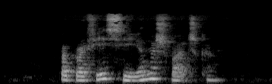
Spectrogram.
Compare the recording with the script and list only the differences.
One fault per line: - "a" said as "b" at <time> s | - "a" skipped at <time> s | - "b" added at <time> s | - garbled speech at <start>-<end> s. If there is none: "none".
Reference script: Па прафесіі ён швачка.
- "ён" said as "яна" at 1.4 s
